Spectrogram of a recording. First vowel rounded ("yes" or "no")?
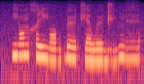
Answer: yes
